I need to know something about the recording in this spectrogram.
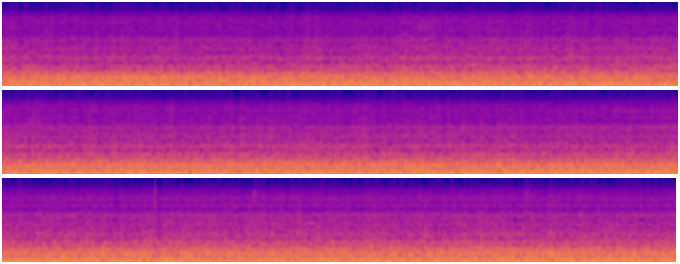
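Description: Jet engines roar steadily from close by.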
